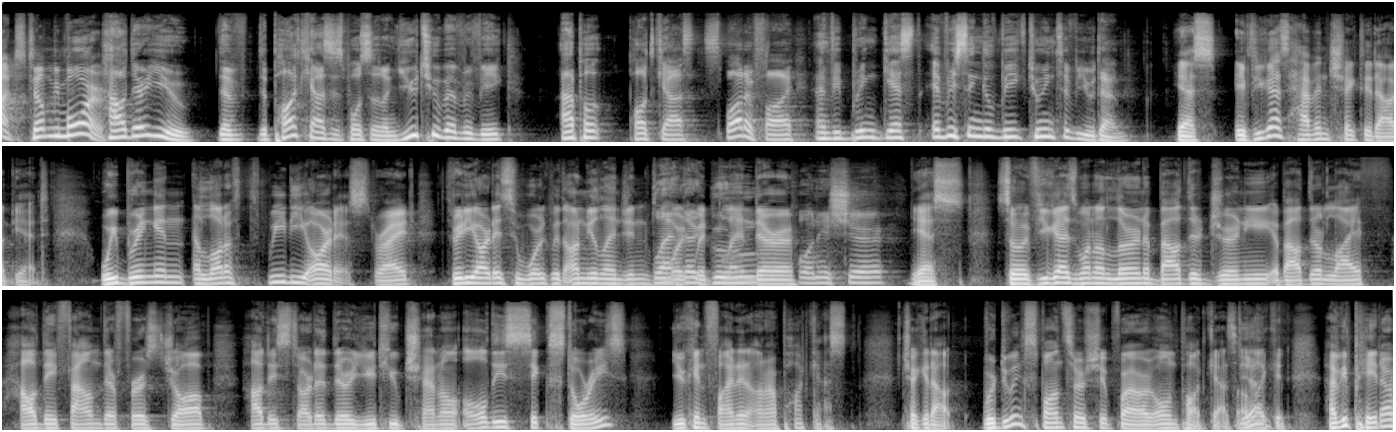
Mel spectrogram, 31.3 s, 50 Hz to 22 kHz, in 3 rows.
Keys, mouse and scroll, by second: 0.5 right click, 0.6 s, 2.7 shift+click, 3.8 right click, 27.9 right click, 28.2 right click, 30.5 right click.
